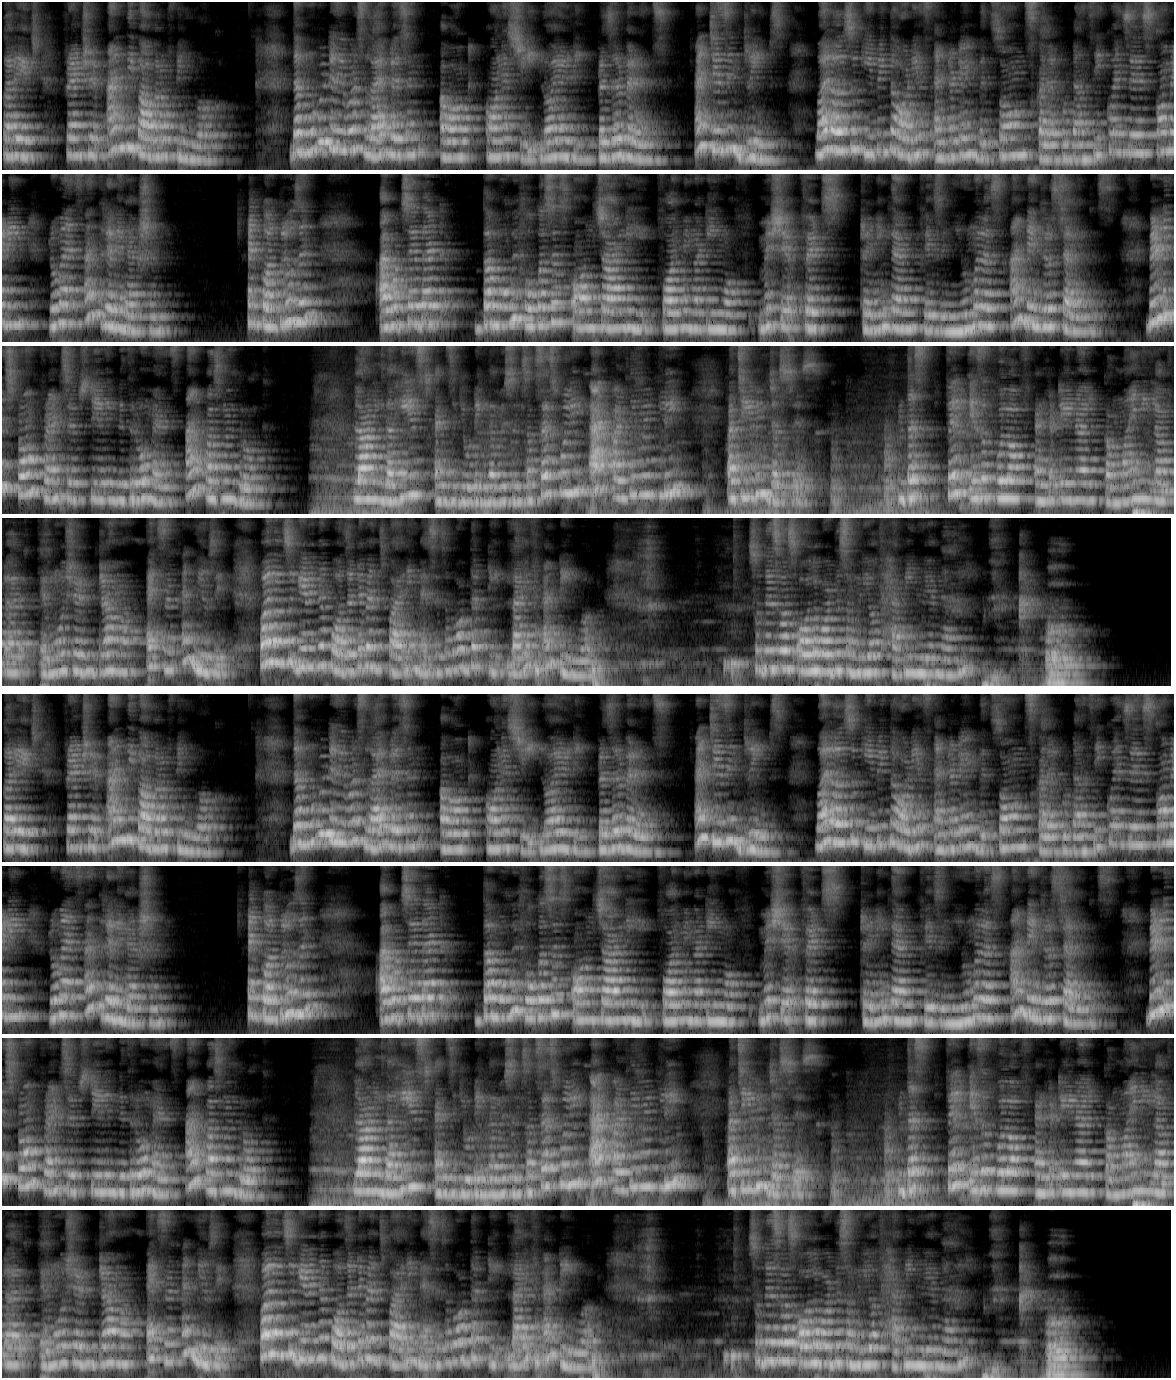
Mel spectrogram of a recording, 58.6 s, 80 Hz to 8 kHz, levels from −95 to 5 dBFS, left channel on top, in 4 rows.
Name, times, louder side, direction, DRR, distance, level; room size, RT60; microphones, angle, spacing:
voice 1, 0.0-0.3 0.8-2.6 3.3-5.8 6.0-8.1 8.6-9.7 10.2-14.9 15.2-16.7 17.7-18.9 19.4-20.1 20.6-23.8 24.1-25.1 25.4-28.3 28.7-32.5 33.4-37.7 38.4-39.5 40.5-40.8 41.1-52.0 53.0-56.0, equal, ahead, -9 dB, 0.5 m, -27 dB
voice 2, 33.2-33.7 39.6-39.7 40.3-40.5 56.2-56.4 56.6-57.2, right 1 dB, 35° left, -6 dB, 1.2 m, -32 dB
2.9 x 2.3 x 2.2 m, 0.71 s
head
